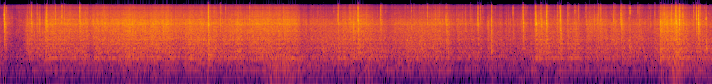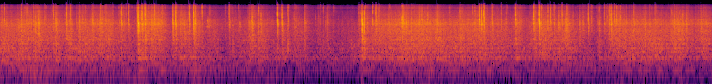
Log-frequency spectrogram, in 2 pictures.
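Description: Heavy wind-driven rain pouring onto roof tiles: a dense, loud hiss crowded with sharp spatters, swelling and easing in gusts.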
